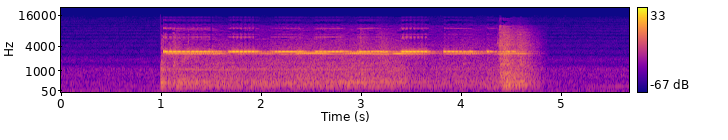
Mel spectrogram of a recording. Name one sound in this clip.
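A chime rings as train doors close.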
